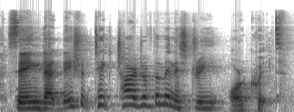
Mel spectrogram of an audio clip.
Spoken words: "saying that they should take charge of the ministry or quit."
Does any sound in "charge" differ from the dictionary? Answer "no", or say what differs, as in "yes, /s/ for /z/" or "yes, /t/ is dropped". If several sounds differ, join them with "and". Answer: no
